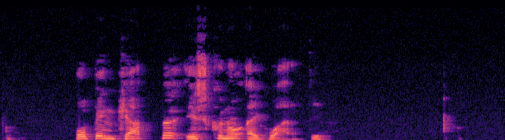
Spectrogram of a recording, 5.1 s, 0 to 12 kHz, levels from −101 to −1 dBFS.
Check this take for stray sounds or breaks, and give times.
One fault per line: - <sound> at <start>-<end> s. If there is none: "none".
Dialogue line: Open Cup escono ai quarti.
none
